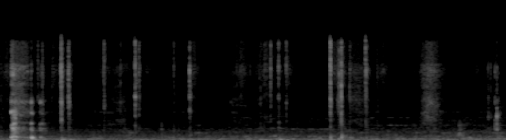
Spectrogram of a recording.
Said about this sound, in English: Oh, look, she's typing.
